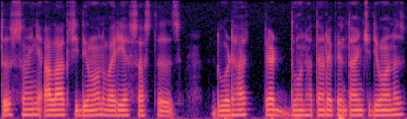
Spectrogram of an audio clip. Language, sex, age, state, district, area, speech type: Kashmiri, male, 18-30, Jammu and Kashmir, Bandipora, rural, spontaneous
